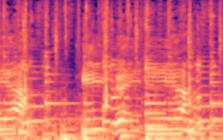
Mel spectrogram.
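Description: Live acoustic band music: double bass notes and a calabash drum beating out a steady groove under plucked strings, with a voice singing wordless 'na na' syllables over it.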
